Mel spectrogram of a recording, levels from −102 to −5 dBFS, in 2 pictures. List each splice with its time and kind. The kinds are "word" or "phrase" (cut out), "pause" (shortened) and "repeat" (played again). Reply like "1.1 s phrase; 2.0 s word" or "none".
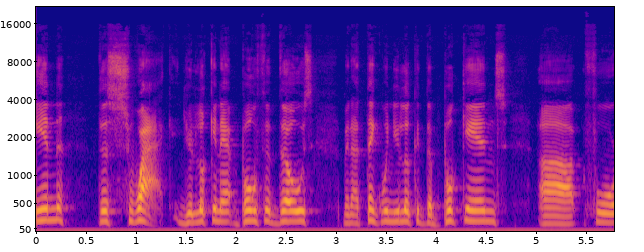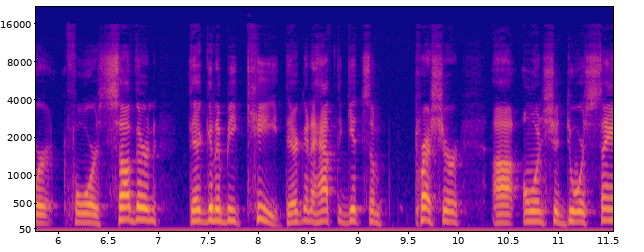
none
